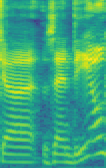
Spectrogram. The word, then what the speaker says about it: Xande: Oh, you say it like Xande?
